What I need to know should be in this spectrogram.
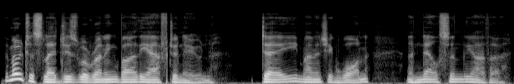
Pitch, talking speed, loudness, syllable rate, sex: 110 Hz, 175 wpm, -16 LUFS, 6.1 syllables/s, male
